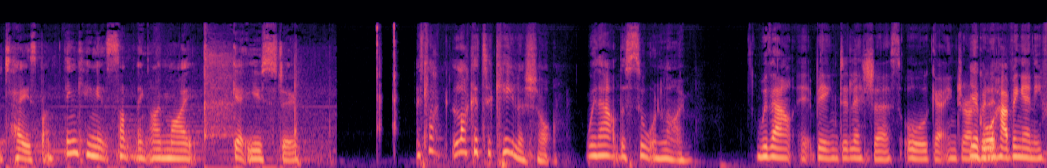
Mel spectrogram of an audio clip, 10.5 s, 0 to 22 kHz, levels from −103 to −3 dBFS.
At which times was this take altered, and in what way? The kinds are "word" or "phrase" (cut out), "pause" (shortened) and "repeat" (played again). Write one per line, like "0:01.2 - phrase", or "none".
none

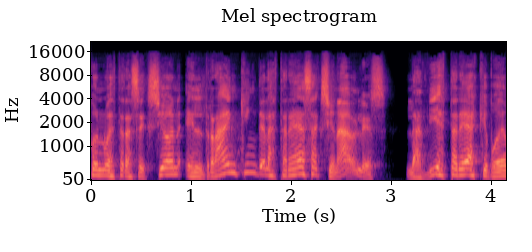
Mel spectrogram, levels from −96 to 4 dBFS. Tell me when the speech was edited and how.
0:03.1 - pause

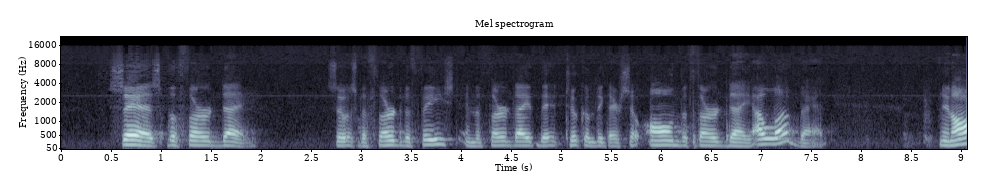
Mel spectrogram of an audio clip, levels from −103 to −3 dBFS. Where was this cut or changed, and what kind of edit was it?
0:01.1 - word
0:03.0 - word
0:03.4 - word
0:04.7 - word
0:05.4 - word

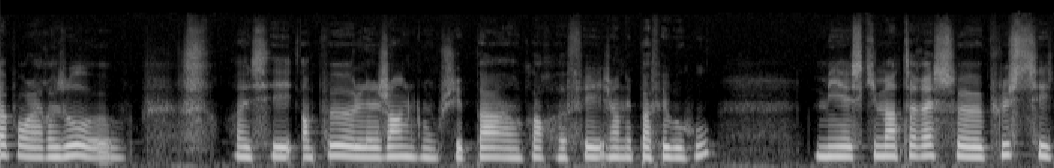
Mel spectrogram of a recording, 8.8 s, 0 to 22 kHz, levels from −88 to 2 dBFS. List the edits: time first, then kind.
none

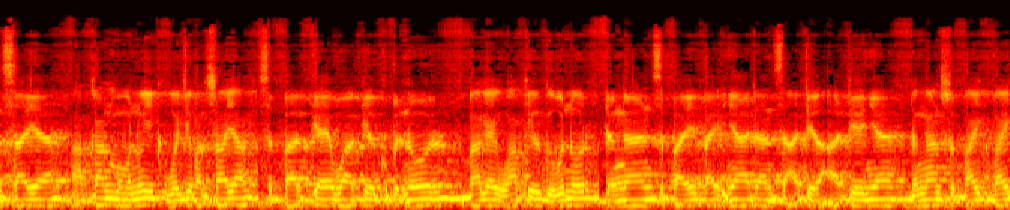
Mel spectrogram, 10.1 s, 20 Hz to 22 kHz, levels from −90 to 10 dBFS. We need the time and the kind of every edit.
none

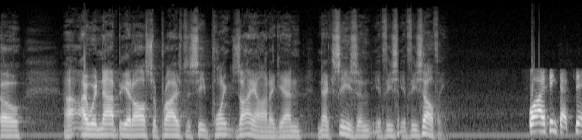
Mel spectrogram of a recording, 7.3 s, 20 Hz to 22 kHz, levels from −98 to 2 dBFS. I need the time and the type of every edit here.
0:03.9 - pause
0:04.9 - repeat

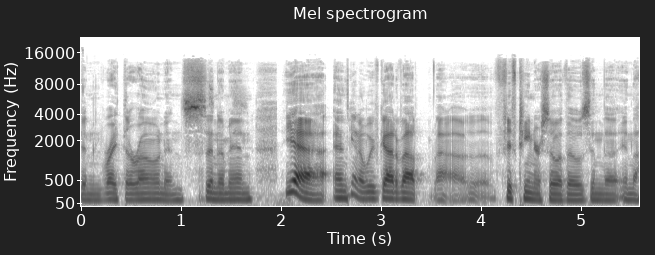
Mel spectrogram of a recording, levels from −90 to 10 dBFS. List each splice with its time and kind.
0:02.0 - pause
0:02.7 - word

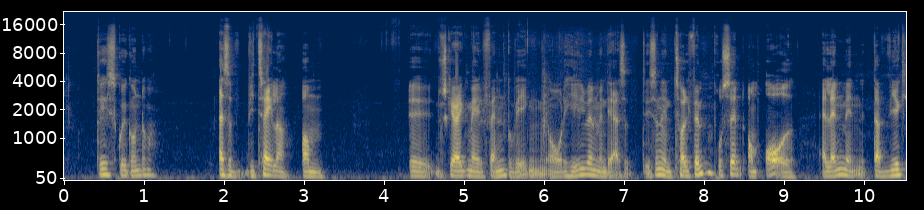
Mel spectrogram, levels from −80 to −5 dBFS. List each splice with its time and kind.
none

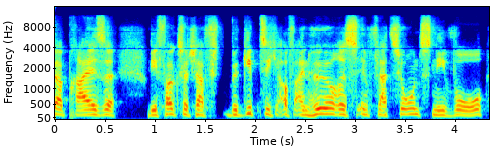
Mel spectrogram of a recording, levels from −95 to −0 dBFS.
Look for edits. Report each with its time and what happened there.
none

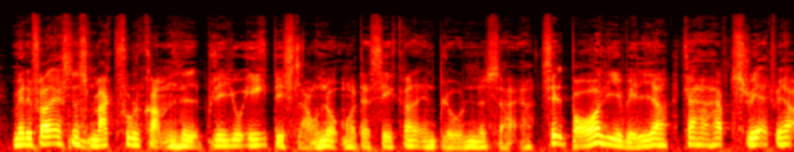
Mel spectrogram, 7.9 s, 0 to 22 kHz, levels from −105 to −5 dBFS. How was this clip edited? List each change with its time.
0:05.4 - pause
0:06.8 - pause

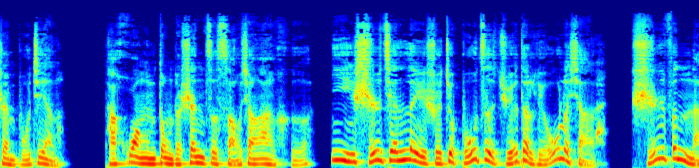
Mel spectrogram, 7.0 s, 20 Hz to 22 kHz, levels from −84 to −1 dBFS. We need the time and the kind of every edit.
0:03.2 - pause

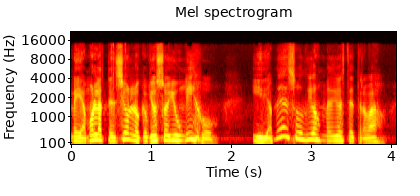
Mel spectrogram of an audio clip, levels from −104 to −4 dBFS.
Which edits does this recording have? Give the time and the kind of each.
0:01.0 - word
0:01.4 - word
0:02.5 - word

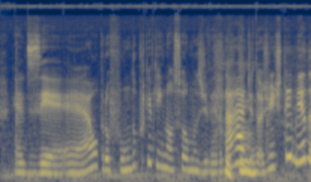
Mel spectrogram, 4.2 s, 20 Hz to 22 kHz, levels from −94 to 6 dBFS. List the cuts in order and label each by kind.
0:01.3 - phrase
0:02.0 - word

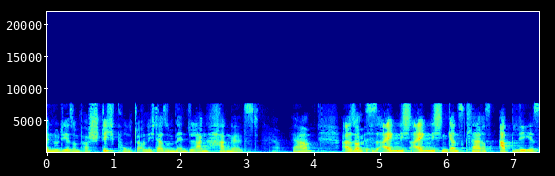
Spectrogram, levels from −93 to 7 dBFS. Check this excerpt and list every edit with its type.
0:01.4 - word
0:01.9 - word
0:04.8 - word
0:05.4 - repeat

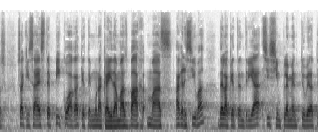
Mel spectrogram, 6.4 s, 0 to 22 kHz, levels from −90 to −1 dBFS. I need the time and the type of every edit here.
none

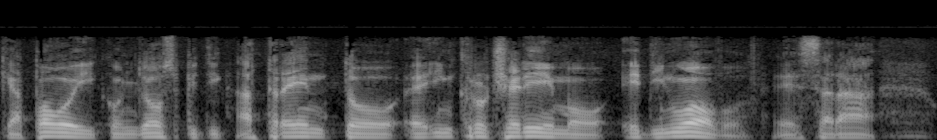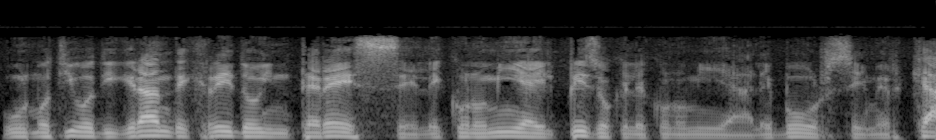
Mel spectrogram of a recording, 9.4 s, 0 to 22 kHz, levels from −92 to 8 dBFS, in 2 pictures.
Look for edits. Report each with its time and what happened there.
0:01.1 - word
0:03.8 - pause
0:04.8 - word

